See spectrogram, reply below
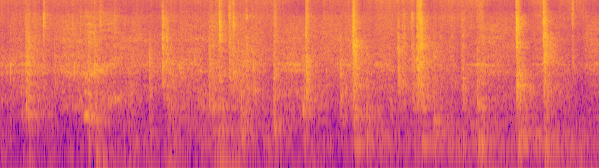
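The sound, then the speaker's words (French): A heavy oak door in the bell tower of Fribourg Cathedral, Switzerland, being opened to reach the largest bell of French-speaking Switzerland: a run of solid wooden clunks, knocks and latch rattles at an uneven pace, with faint voices murmuring in the background. “Et durant notre ascension, on fait une halte à l'un des paliers pour découvrir le plus grand bourdon de Suisse romande derrière une lourde porte de chêne.”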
